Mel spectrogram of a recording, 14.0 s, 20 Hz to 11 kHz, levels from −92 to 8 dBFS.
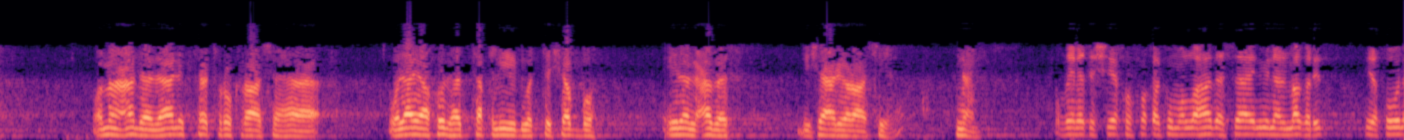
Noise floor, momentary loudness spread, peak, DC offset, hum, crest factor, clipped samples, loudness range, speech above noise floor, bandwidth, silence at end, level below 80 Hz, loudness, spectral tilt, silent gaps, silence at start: -43 dBFS; 13 LU; 0 dBFS; under 0.1%; none; 16 dB; under 0.1%; 5 LU; 29 dB; 6 kHz; 0 s; -56 dBFS; -14 LUFS; -9 dB/octave; none; 0 s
